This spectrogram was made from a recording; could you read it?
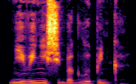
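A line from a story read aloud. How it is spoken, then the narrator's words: Tender. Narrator (Russian): ласково сказала она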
